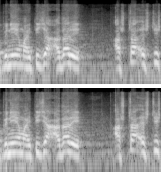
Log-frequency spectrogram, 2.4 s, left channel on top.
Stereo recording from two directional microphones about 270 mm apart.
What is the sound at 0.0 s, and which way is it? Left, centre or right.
Speech, centre.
